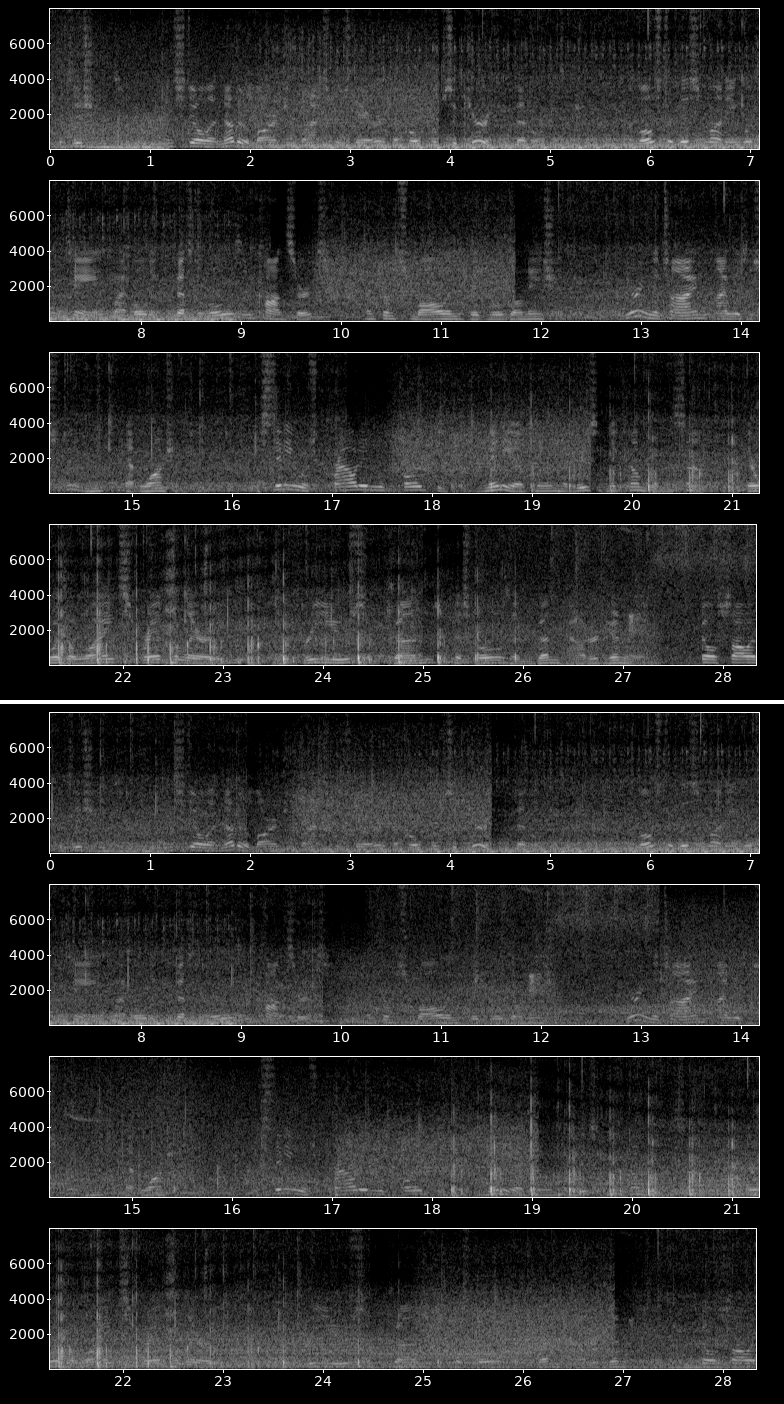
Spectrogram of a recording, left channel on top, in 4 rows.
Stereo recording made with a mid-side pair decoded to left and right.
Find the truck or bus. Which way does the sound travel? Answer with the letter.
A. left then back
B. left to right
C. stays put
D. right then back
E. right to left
B.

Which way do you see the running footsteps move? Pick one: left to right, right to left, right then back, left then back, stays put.
right to left.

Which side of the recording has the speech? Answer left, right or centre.
left.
